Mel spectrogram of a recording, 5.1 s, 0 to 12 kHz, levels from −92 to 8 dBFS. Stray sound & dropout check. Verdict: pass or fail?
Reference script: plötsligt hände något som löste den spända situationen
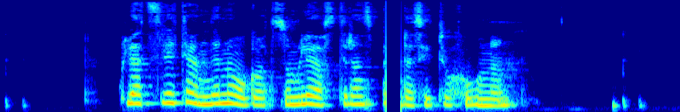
fail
